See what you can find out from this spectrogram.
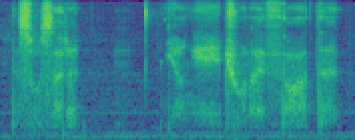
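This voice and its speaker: A person whispering gentle, unhurried, conversational ASMR commentary while playing a video game, close to the microphone. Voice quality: soft breathy whisper with creaky edges.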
